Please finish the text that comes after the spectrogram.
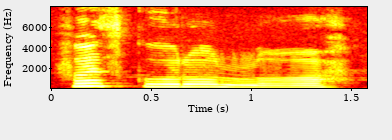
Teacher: अल्लाह के नाम से पहले पेश आ गया है तो अल्लाह का नाम मोटा अदा करेंगे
